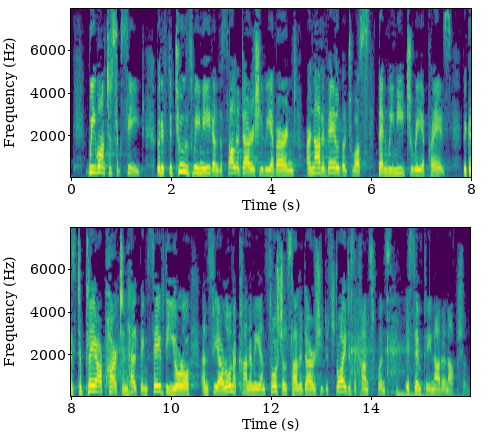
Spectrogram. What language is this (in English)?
English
